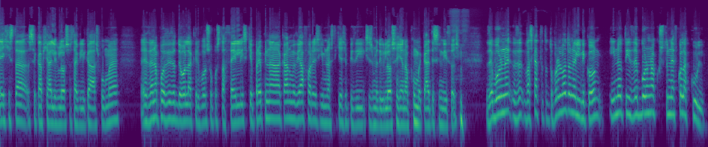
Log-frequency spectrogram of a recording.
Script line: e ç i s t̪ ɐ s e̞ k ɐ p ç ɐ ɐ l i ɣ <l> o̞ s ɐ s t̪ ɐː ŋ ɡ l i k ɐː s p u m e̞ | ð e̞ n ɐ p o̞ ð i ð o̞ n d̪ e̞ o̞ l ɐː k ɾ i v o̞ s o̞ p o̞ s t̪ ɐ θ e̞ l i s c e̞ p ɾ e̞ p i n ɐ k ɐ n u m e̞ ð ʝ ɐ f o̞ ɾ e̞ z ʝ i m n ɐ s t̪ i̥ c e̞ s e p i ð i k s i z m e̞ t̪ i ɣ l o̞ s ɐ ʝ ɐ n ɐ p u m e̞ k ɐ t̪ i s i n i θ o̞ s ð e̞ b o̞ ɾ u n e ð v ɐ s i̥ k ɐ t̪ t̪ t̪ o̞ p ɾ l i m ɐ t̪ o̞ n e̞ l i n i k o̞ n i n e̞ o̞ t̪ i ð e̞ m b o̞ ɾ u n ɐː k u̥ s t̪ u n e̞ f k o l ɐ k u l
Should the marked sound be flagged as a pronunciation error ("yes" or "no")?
no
